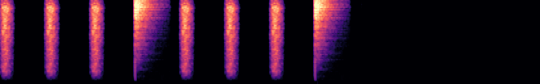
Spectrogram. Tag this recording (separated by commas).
Music, Rattle (instrument), Percussion, Musical instrument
